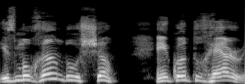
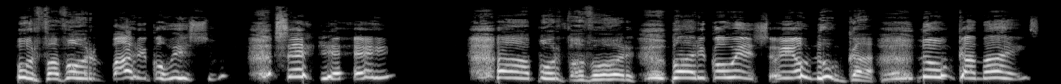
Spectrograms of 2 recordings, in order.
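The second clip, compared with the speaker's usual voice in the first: frightened character voice, much higher; 11 semitones higher than usual. The narrator reads the professor begging after Harry gives him the potion, frightened, pleading Dumbledore voice. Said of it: "disse [name], / Porque sou muito mais velho, / [name] ofegou, e em seguida falou com um timbre irreconhecível, porque [name] jamais ouvira [name] amedrontado daquela forma".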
